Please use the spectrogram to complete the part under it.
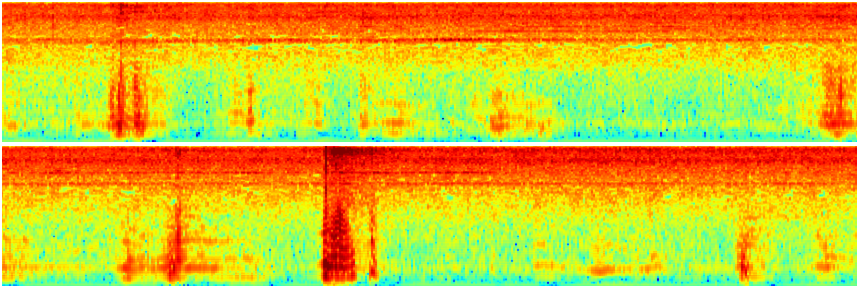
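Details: Dwarf honey bees in an attack during grass cutting, clustered on the camera: a constant soft low hum broken by short loud buzzing swells and sharp clicks every second or so.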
